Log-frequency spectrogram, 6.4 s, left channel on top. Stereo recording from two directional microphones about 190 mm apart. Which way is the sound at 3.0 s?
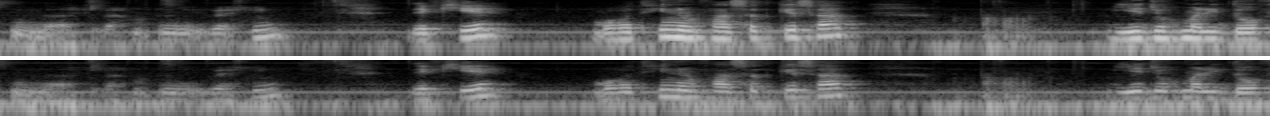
55° left (ahead or behind).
